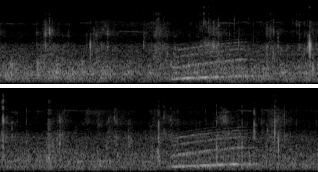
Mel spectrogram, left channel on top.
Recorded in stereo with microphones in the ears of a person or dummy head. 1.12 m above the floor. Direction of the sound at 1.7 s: 70° right (ahead or behind).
